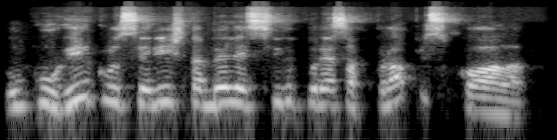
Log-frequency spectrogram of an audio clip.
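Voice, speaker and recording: A male teacher giving a live online lecture, explaining step by step with frequent restarts and pauses. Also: high-pitched, expressive, darkish tone, slightly rough, no room sound.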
